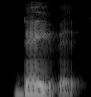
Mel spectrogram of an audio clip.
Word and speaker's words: D4vd: Now, there's this singer there's this singer named um David and it's spelled D4 BD and I'm like from his name he guilty but no let me stop.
